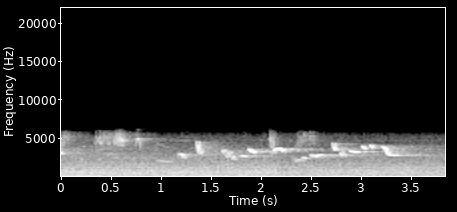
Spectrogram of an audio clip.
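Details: Inventive thrush song: quick whistled notes, twisting slurs and a few sharper high chips strung together, with a steady low hum underneath.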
